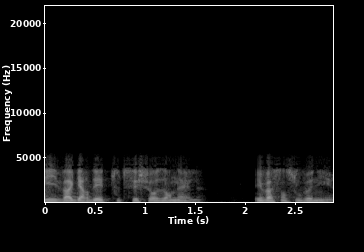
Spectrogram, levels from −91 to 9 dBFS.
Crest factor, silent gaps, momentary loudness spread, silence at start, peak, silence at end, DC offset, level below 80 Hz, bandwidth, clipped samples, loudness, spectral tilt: 22 dB; none; 11 LU; 0 s; -18 dBFS; 0 s; under 0.1%; -70 dBFS; 5.6 kHz; under 0.1%; -40 LUFS; -8.5 dB/octave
